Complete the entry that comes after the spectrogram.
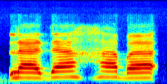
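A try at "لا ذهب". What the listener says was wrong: Ya, barusan Ibu huruf ha-nya ini ya masih ngangkat, masih naik sedikit ya. Masih agak tebal ya. La dhahaba. Harusnya la dhahaba.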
